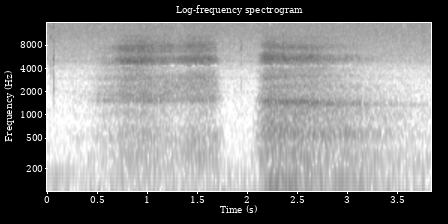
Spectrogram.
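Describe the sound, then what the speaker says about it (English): A slow deep breath taken during a calm reflective moment, audible as a soft breathy inhale, a short hush, then a fuller exhale, close and gentle with no speech. "let yourself take a deep breath"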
